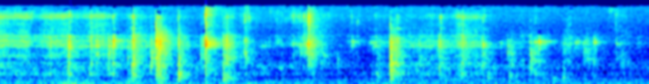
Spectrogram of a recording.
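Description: A person chewing food, mouth sounds as an irregular run of soft clicks and smacks, thickest in the first two seconds or so and sparser toward the end.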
